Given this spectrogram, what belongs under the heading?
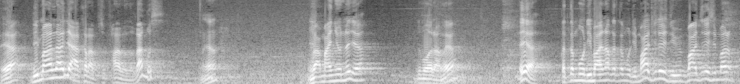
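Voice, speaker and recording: A man's voice: a little high, animated, moderate pace, pauses often, a little mellow, long reverb tail, highs cut off, slight background noise. A man, a religious teacher, giving a chatty study sermon in a prayer room, laughing often and acting out little quoted exchanges. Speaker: ustadz teaching a book on character.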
